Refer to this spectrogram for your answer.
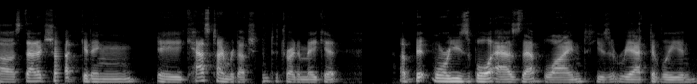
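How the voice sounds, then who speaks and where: A man speaks at a fairly quick pace in a bright, sharp tone. The recording is very clean, and the background is silent. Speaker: game developer. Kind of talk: patch notes presentation. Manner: fast.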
